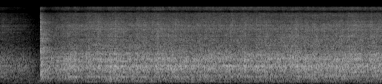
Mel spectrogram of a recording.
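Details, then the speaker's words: Restored Marx Big Job toy dump truck, repaired from non-working, remote-activated electric dump: the small motor kicks on abruptly and runs with a steady, even buzzing whir as the bed raises, working normally. "And then we can, of course, tell it to go ahead and activate the dump. That's all the way down."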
